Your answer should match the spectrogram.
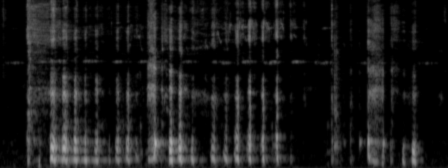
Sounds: Laughter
